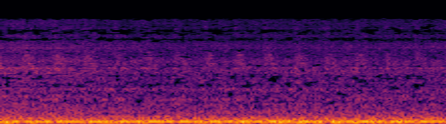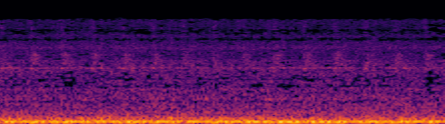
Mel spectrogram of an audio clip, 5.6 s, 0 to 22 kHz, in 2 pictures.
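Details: 5.7 HEMI V8 at idle: faint, light, regular tick over the low rumble, keeping pace with engine speed; source of the engine ticking not pinned down.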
